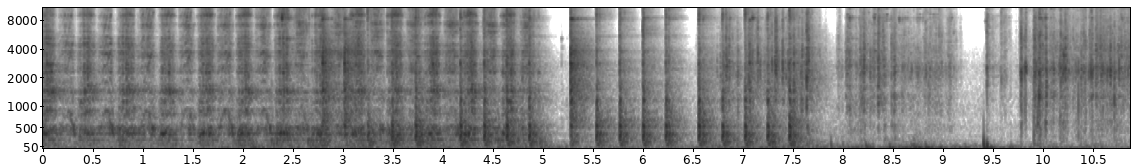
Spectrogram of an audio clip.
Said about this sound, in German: Gearbeitet wird mit Sägen, Feilen und manchmal auch mit dem Schweißgerät. Das hört sich dann so an.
